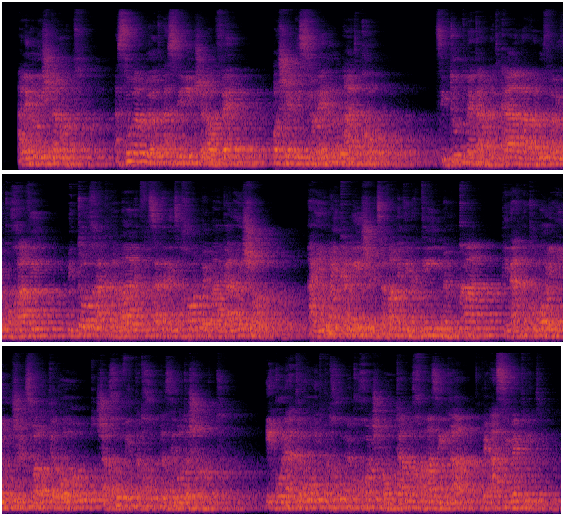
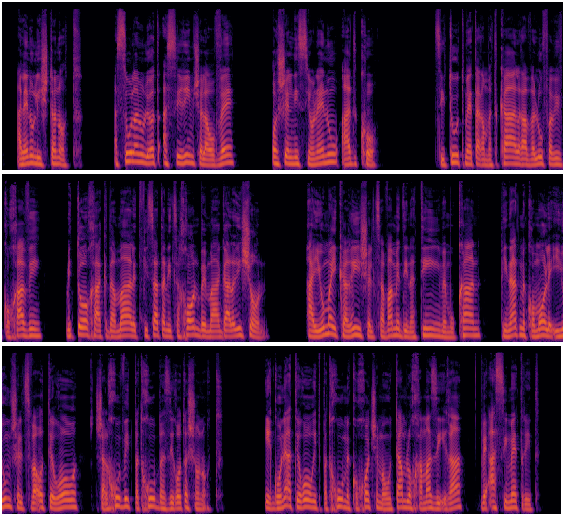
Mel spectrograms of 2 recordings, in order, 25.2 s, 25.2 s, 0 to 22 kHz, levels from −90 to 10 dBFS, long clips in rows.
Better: second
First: room echo; strong; dies away in 2.3 s // off-mic speech; far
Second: none

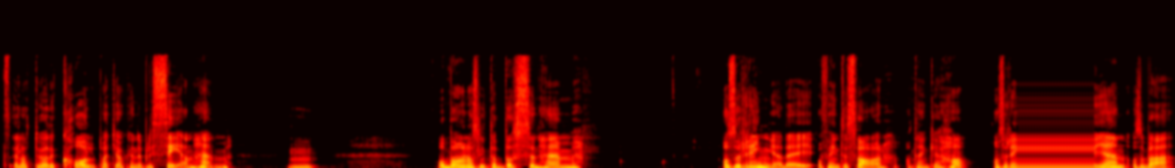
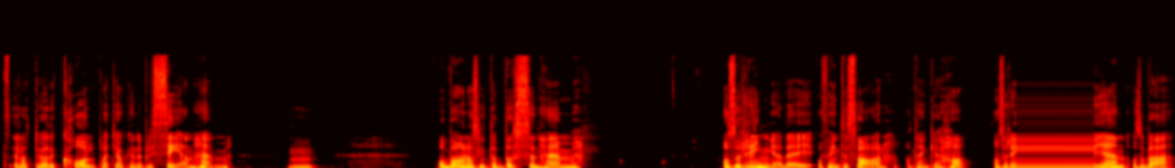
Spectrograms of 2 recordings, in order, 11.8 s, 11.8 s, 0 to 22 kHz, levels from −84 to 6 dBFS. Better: neither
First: audio freezing; at 10 s for 1 s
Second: audio freezing; at 10 s for 1 s

